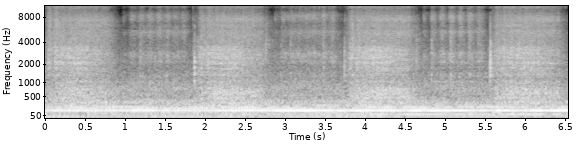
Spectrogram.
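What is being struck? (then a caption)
Synthetic carpet pile under a plastic-bristle rake. A blue plastic-bristle rake on a long wooden pole is drawn across speckled brown and gray wall-to-wall synthetic carpet, rubbing and grooming the pile. Repeated scratchy, hissing brush strokes sweep back and forth over a steady low hum. The strokes run continuously at an even level.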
